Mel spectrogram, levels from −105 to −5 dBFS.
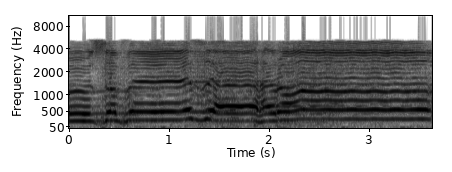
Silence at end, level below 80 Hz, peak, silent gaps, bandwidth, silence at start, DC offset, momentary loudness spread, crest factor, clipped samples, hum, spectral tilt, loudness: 0 s; -42 dBFS; 0 dBFS; none; 6.4 kHz; 0 s; under 0.1%; 3 LU; 6 dB; 0.7%; none; -5.5 dB/octave; -5 LUFS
